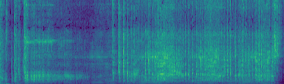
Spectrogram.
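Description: Beyblade spinning tops whirring and scraping around a plastic stadium bowl, with sharp plastic clacks as they strike each other right at the start and again a little under two seconds in.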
